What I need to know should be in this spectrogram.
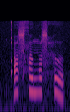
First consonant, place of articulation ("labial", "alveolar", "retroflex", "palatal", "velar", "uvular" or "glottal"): uvular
